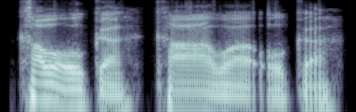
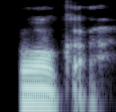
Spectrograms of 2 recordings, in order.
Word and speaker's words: Kawaoka: Kawaoka. Kawaoka.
